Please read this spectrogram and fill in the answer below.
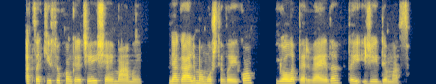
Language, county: Lithuanian, Vilnius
